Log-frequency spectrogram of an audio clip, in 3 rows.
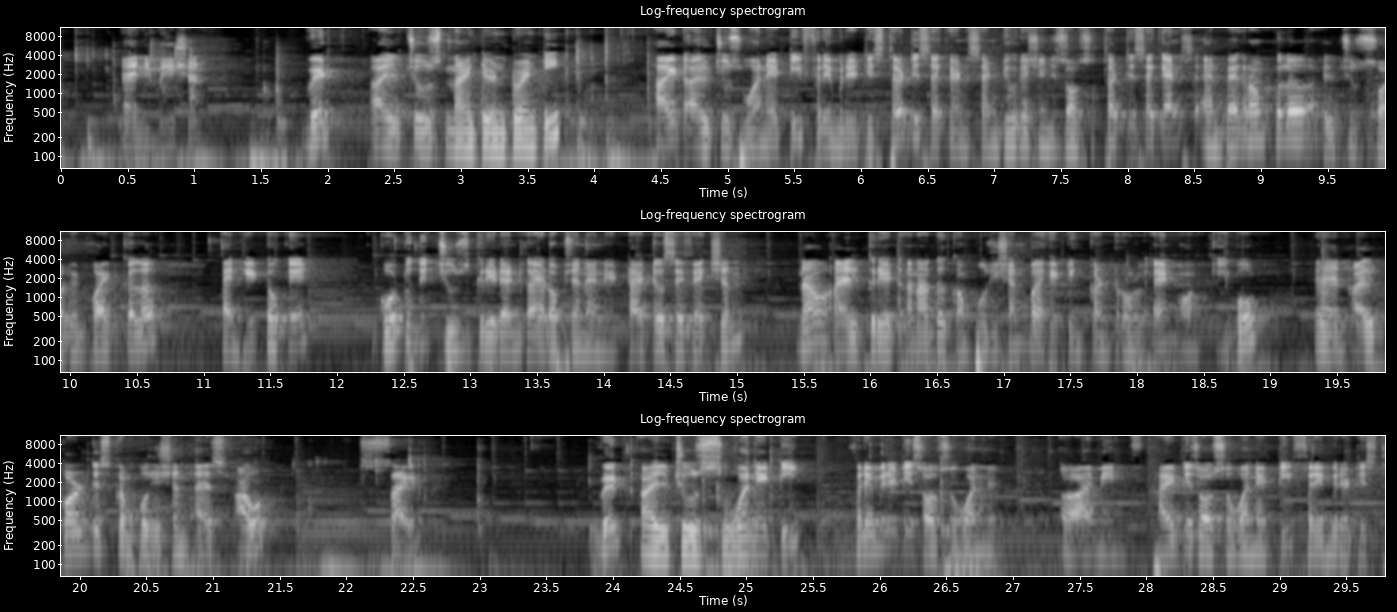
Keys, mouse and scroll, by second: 0.0-1.4 typing, 2.7 click, 11.0 click, 17.9 ctrl+n, 20.5-22.9 typing, 23.9 click, 29.1 click.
